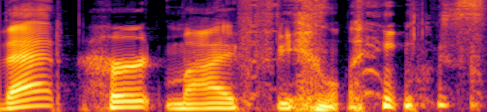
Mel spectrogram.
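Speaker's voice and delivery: words breaking up with laughter throughout. Asking for advice about a relationship, laughing while speaking. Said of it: "I'm sorry that I'm laughing".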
